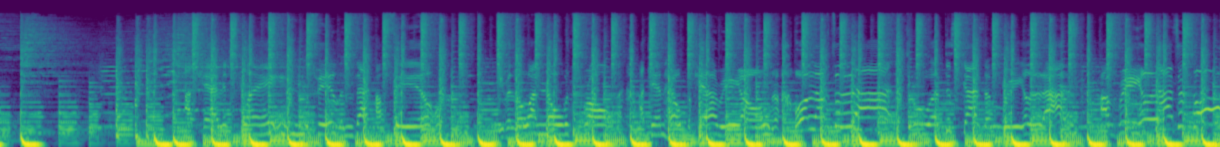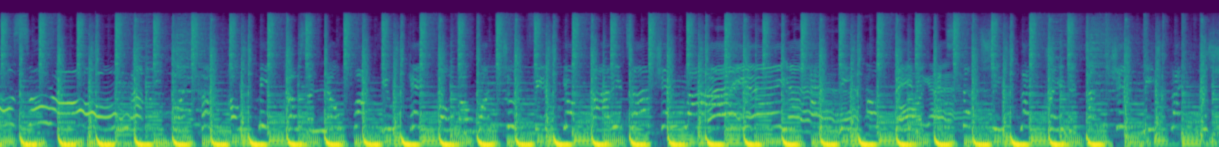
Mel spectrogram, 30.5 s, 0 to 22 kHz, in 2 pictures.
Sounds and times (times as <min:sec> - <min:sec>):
Disco: 0:00.0 - 0:30.4.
